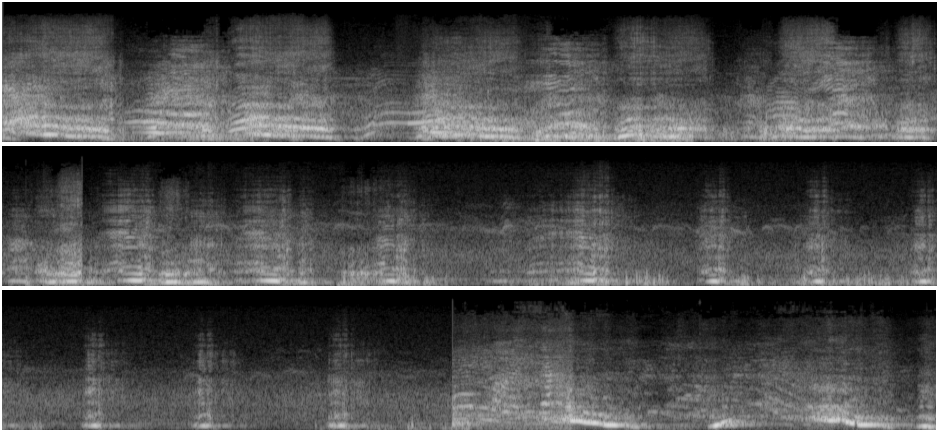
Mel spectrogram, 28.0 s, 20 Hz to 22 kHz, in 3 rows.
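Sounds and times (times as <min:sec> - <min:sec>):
lion roaring: 0:00.0 - 0:13.6, 0:14.2 - 0:15.6.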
